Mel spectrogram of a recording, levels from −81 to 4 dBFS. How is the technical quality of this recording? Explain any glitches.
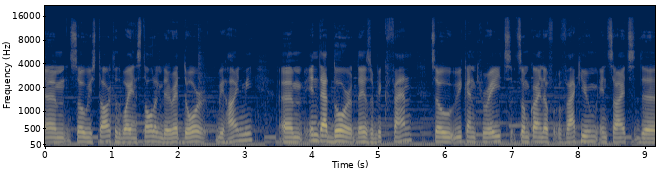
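No glitches or technical faults can be heard anywhere.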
